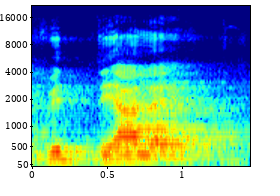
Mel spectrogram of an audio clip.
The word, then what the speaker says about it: विद्यालय: है इसका द और शुद्ध उच्चारण क्या होगा विद्या द्या क्या होगा विद्या नहीं ठीक है अधिकांश शिक्षक भी बोलते हैं विद्यालय विद्यालय लय विद्यालय लय नहीं विद्यालय द और य है ठीक है 38 वा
